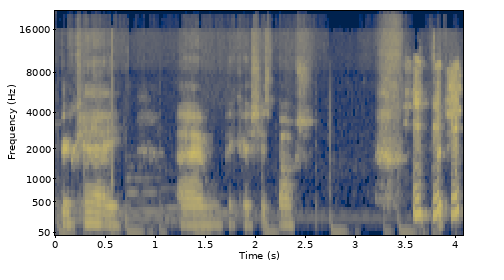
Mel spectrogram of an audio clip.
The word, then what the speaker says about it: Bucket: but it's actually pronounced it's actually spelt bucket but she pronounces it bouquet um because she's bosh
